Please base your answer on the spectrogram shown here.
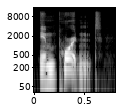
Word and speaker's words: important: For example, the word important. Stress the second syllable, important.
